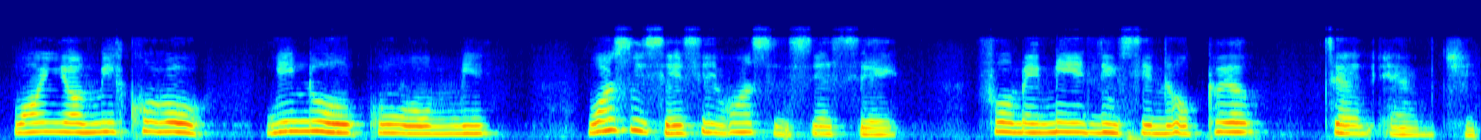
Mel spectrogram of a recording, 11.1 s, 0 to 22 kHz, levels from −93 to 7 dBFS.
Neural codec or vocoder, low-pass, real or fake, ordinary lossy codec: codec, 16 kHz, 1 kbps, FunCodec, trained on Chinese and English, 50 frames a second; 7.2 kHz; fake; Opus, 24 kbps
